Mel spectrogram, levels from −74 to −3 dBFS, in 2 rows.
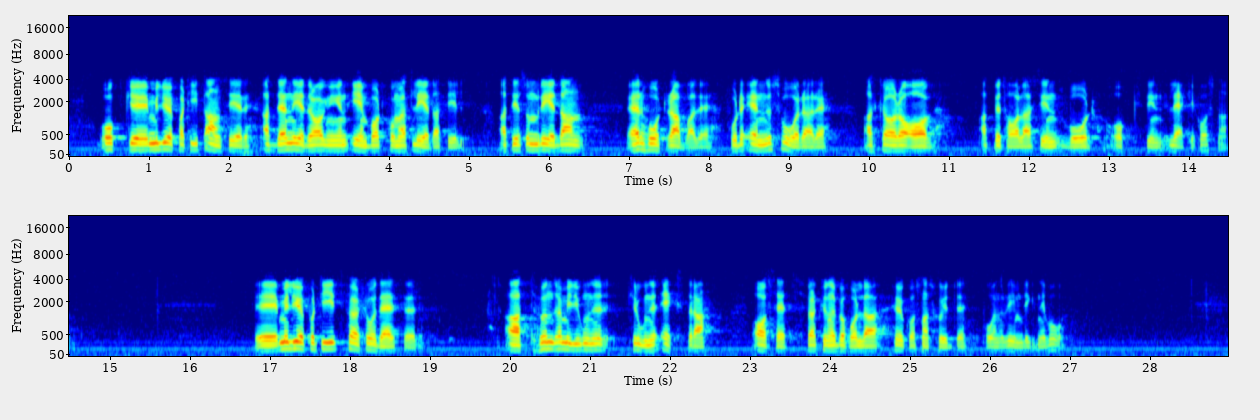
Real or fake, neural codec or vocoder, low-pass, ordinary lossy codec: real; none; 5.4 kHz; none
